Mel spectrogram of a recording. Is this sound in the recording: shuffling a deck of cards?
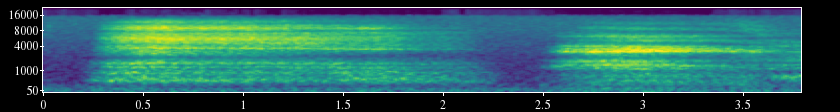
no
